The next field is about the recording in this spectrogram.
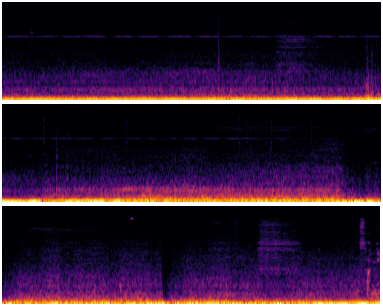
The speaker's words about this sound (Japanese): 車多いねんけどな新生川橋交差点まあいつも通りでも南の方から来る車は多いけど新神戸の方に上がっていく車やねん新神戸の方に上がっていくか二国を右か左かどっちかに曲がる感じの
